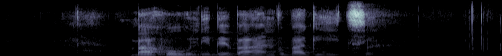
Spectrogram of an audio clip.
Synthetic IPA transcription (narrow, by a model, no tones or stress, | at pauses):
ɓaholdiɓɛɓant͡fʼuɓak̬iːtʰi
